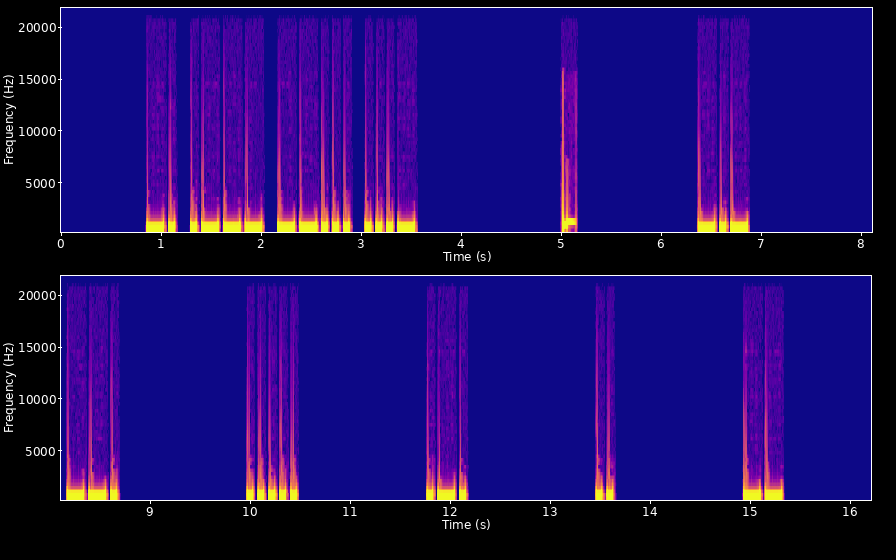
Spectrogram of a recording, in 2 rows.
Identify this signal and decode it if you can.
Morse code, heard as a keyed tone, about 22 wpm, spaced as for 8 wpm, 700 Hz. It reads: NJ7V KG5RIM
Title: USA Call Signs - 8x Character Spacing - 22wpm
